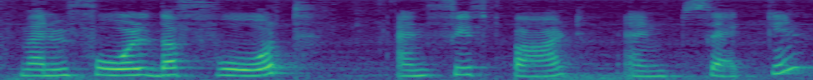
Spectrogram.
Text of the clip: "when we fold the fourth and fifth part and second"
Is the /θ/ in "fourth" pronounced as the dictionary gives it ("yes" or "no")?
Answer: no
